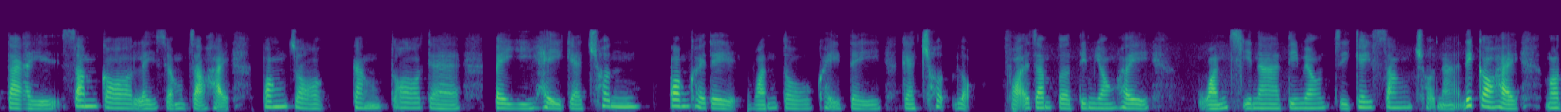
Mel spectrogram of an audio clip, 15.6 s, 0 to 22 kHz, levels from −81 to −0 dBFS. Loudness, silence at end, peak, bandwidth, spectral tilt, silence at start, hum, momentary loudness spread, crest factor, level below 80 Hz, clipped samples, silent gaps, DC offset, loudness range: -27 LUFS; 0 s; -4 dBFS; 7.4 kHz; -4.5 dB/octave; 0.1 s; none; 8 LU; 22 dB; -70 dBFS; under 0.1%; 6.56-6.63 s; under 0.1%; 3 LU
